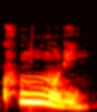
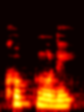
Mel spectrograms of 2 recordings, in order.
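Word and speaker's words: 국물: কি সুপ তারপর বলছে খুনমুড়ি এই খুনমুড়ি উচ্চারণটা কেন করলাম এটার উচ্চারণটা আসলে হওয়ার কথা খুকমুড়ি বাট এটার উচ্চারণ আমি করলাম কি খুনমুড়ি অর্থাৎ যেটার অর্থ হচ্ছে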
